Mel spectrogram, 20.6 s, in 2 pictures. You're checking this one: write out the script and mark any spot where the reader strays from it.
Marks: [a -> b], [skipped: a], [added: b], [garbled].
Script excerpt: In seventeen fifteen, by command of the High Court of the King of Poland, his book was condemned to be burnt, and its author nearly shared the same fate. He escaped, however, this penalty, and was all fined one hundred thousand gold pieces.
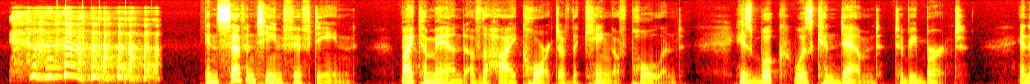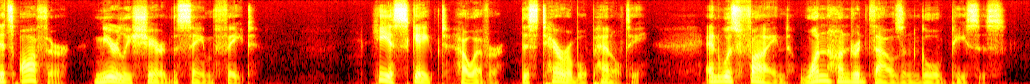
In seventeen fifteen, by command of the High Court of the King of Poland, his book was condemned to be burnt, and its author nearly shared the same fate. He escaped, however, this [added: terrible] penalty, and was [skipped: all] fined one hundred thousand gold pieces.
